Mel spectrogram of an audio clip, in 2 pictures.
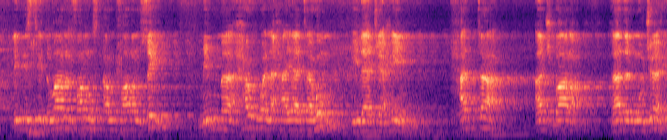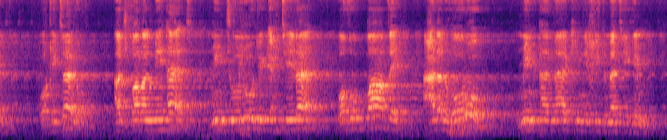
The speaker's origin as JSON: {"language": "Arabic", "country": "Algeria", "said": "وفي بلادنا الجزائر"}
